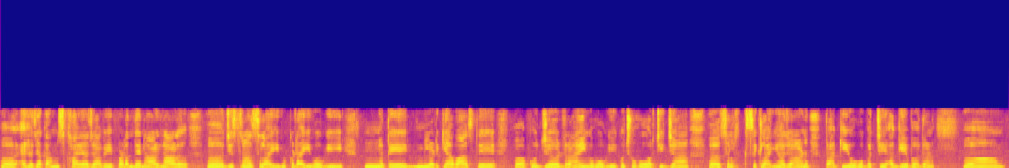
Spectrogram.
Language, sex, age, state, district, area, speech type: Punjabi, female, 45-60, Punjab, Mohali, urban, spontaneous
